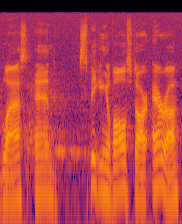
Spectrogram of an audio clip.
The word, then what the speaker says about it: Era: And speaking of All-Star, Era, pronounced like Sarah, without the S, Katz, just like the business school.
